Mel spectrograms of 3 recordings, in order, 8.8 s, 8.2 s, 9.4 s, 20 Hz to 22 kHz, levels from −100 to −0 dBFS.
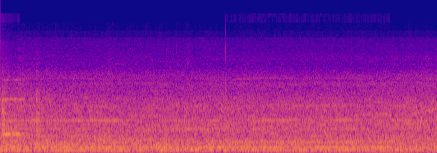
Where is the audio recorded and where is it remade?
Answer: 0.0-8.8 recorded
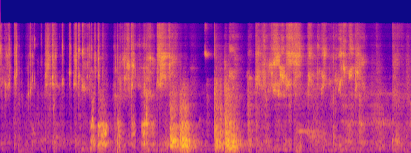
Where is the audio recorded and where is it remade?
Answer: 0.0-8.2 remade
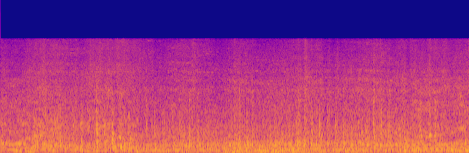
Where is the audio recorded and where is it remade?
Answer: 0.0-0.9 remade; 0.9-1.7 recorded; 1.7-2.8 remade; 2.8-7.9 recorded; 7.9-9.4 remade

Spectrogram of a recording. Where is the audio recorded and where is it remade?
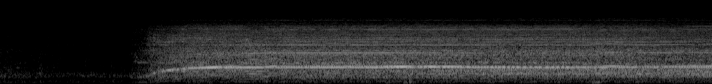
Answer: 0.0-0.7 recorded; 0.7-2.8 remade; 2.8-7.1 recorded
